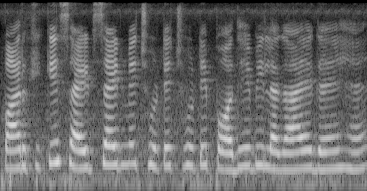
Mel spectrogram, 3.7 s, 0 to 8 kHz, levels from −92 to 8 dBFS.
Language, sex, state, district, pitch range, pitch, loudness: Hindi, female, Uttar Pradesh, Lucknow, 245-285 Hz, 265 Hz, -16 LUFS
